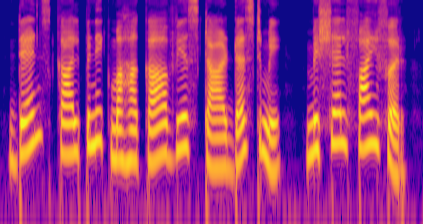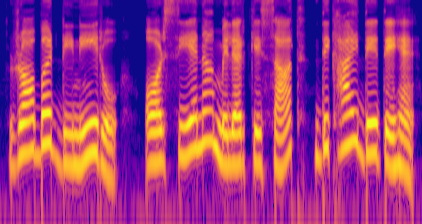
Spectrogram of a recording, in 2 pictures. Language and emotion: Hindi, neutral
